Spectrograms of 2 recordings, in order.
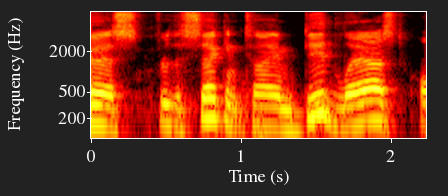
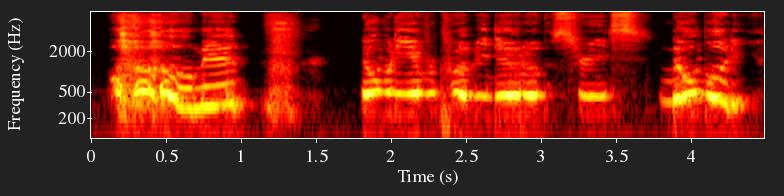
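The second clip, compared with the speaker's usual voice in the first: very high-pitched mock sobbing, crying wail; 3 dB louder than usual. Retelling what a beaten fighter said to the barber: imitating someone crying. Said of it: "he's crying to the barber".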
